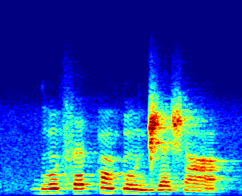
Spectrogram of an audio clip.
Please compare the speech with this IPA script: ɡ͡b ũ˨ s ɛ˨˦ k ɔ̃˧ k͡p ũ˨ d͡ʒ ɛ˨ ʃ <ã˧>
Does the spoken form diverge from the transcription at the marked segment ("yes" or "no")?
yes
